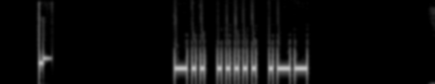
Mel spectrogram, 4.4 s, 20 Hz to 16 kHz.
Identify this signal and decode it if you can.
Morse code, heard as a keyed tone, about 28 wpm, 700 Hz. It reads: D5W
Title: Three Challenging Letter-Number Combinations 28wpm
